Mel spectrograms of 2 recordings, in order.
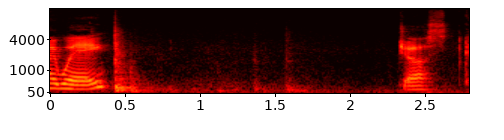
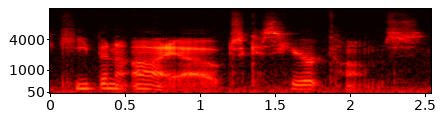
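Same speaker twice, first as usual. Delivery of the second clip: slow hushed whisper; 3 semitones lower, 6 dB quieter, slower than usual. Real, not acted. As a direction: hush it as the strike comes. Waiting for the strike.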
